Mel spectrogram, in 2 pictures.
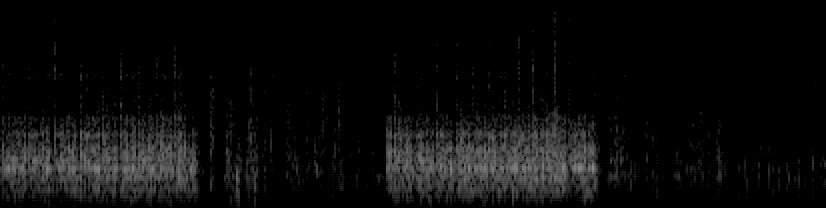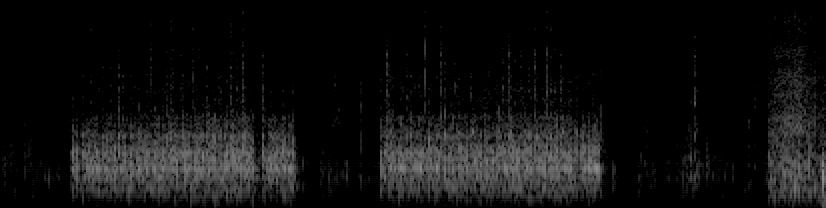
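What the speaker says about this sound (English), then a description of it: "make sure the flap is pulled nice and tight as I stitch" A sewing machine stitches the flap of an evening bag in four steady mechanical bursts of rapid whirring, close up, with quiet pauses between runs.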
